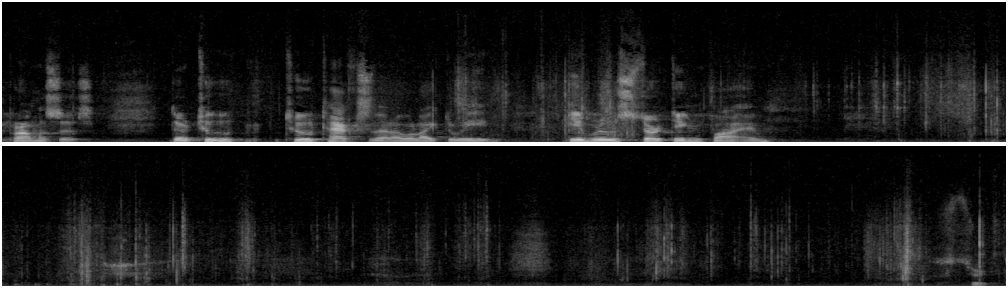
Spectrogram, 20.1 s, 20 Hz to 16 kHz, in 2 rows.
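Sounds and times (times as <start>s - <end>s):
paper pages rustling: 4.4s - 6.5s, 7.9s - 20.0s.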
